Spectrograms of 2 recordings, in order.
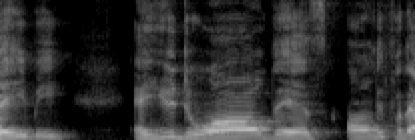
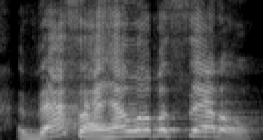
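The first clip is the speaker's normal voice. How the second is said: higher, louder exclamation; loud punchline; 5 semitones higher, 6 dB louder than usual. Real, not acted. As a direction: hit the punchline hard. Punchline after laughing.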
